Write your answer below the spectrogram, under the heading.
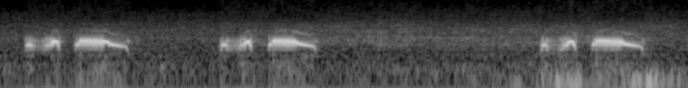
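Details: Repeated cooing of a spotted dove at an oil palm plantation trapping spot, each phrase two quick soft notes then a drawn-out descending coo, three phrases with pauses, faint low rustling near the end.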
